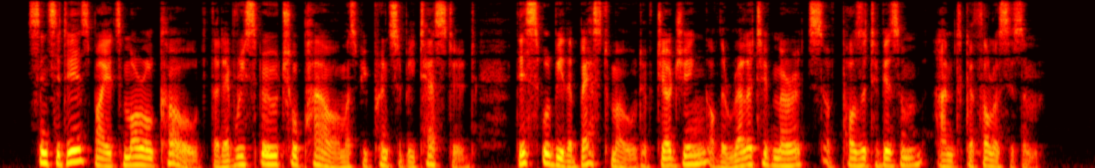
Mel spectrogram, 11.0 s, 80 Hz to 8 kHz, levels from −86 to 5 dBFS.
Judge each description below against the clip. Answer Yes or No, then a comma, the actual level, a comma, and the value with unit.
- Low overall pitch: Yes, low, 125 Hz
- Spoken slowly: No, average, 170 wpm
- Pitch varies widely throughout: Yes, wide, 6.0 semitones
